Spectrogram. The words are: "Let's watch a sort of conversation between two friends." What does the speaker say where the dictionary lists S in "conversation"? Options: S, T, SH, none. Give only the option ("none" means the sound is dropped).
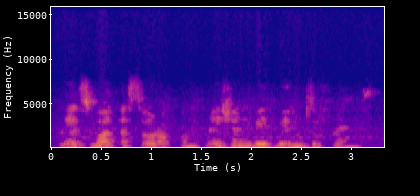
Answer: none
